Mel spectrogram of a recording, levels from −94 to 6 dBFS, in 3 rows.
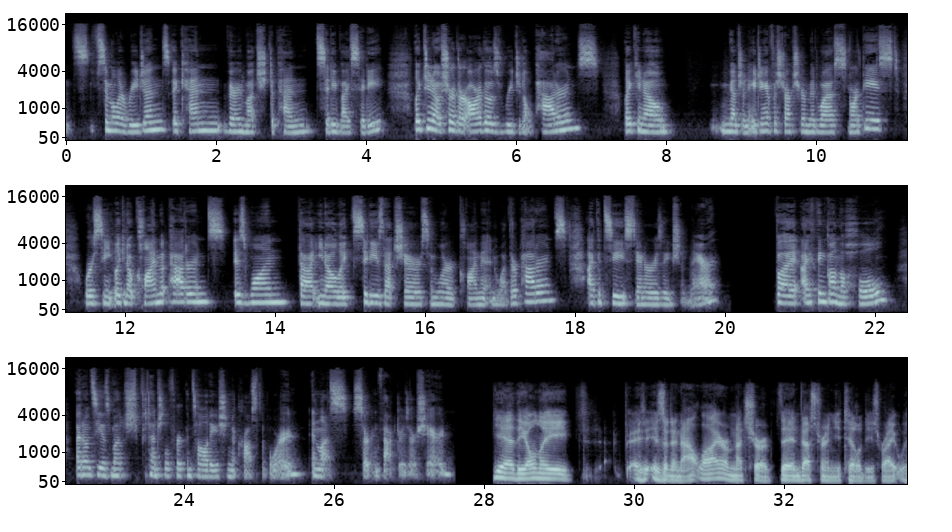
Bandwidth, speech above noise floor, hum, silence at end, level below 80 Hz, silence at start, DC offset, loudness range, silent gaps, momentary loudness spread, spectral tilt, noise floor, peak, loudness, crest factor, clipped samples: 16.5 kHz; over 68 dB; none; 0 s; -52 dBFS; 0 s; under 0.1%; 4 LU; 20.08-20.65 s, 27.61-28.11 s; 8 LU; -3.5 dB/octave; under -90 dBFS; -4 dBFS; -22 LUFS; 20 dB; under 0.1%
